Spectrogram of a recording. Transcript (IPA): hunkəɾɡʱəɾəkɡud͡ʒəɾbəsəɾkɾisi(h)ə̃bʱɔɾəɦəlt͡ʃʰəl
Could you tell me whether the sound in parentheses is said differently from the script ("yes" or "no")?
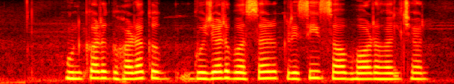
yes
